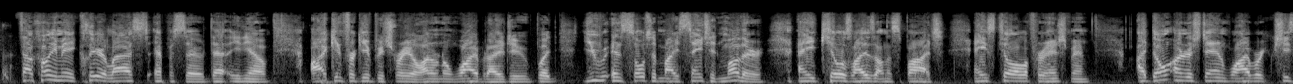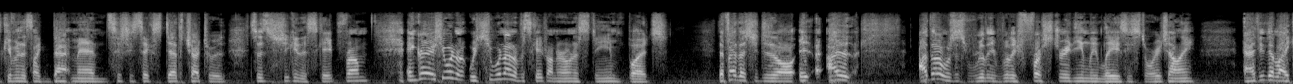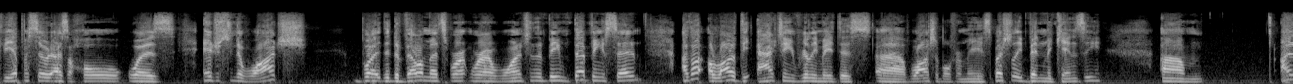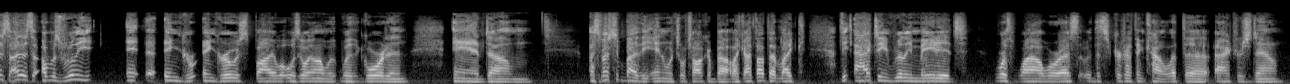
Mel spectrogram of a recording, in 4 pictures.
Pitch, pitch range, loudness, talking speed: 145 Hz, 135-165 Hz, -16 LUFS, 215 wpm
